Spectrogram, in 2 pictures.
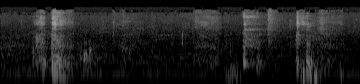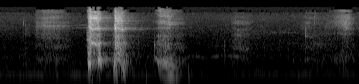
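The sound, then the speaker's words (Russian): A few coughs come in separate bursts with quiet gaps between them, the loudest a close pair near the middle. A low steady hum runs underneath throughout. “Закашлялся. Резко попил.”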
